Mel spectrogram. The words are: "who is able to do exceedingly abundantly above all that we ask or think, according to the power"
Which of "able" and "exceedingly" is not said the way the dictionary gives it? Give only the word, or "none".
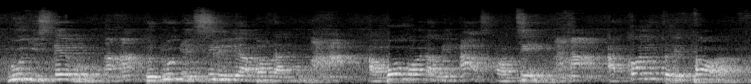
exceedingly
